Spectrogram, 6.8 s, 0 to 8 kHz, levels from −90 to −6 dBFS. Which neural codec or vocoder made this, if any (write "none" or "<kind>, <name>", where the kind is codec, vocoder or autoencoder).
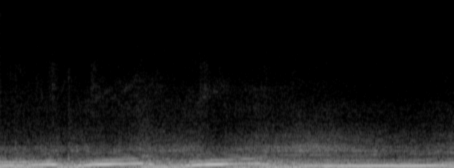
none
